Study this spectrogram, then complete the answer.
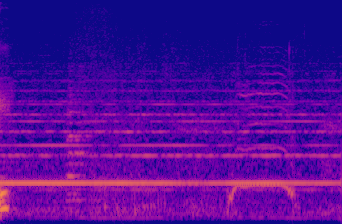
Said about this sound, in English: More sirens though.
